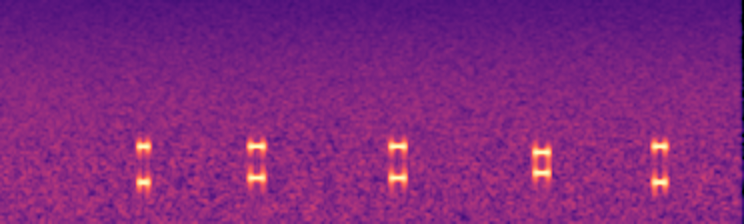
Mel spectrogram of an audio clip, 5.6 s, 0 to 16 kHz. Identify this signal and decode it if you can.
DTMF, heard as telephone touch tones, dialled by hand, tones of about 80 ms. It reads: 2 5 5 7 2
